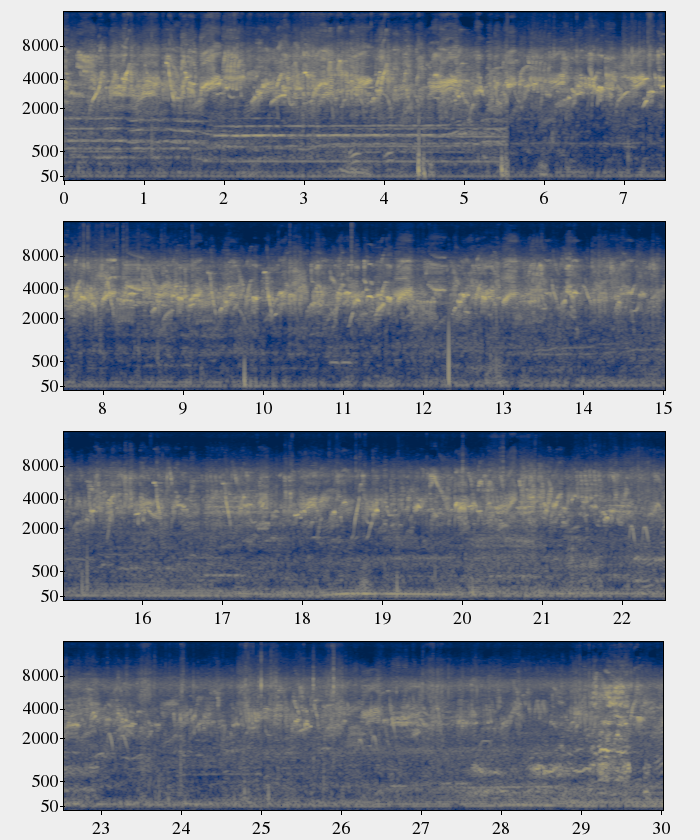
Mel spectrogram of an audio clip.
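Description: Dense chorus of many small birds chirping and twittering without a break. A few steady held tones sound underneath during the first five seconds, then stop.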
